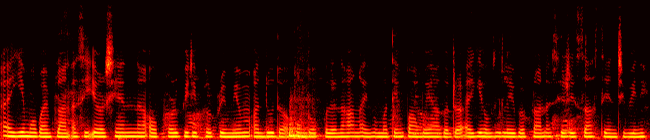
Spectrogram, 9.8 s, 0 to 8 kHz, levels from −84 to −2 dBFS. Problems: background sounds at intervals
